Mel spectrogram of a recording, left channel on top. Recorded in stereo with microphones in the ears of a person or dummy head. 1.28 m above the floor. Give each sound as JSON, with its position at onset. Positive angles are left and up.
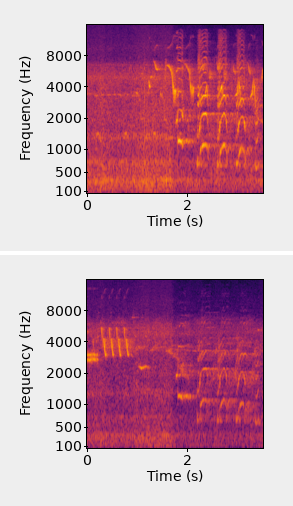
{"t": 1.7, "sound": "a squeak", "side_deg": 85, "distance_m": 4.5}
